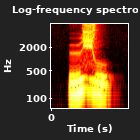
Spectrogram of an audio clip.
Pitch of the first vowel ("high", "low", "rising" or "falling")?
rising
